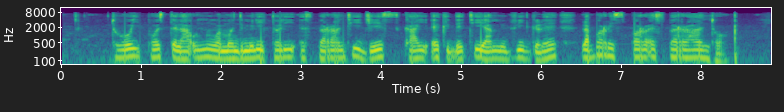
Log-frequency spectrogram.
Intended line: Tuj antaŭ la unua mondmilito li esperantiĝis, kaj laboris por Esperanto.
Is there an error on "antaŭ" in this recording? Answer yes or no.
yes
